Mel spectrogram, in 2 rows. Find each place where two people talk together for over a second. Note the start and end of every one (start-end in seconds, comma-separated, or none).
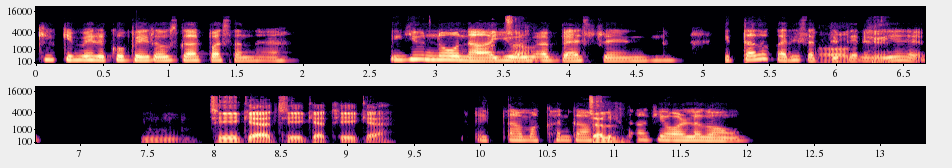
none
